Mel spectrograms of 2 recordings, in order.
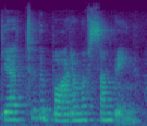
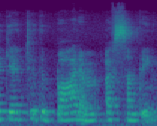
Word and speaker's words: get to the bottom of something: to it let's start with expression number one get to the bottom of something mind the pronunciation here I get to the bottom of something that flab T should be pronounced nicely and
